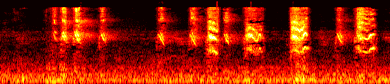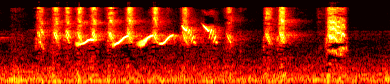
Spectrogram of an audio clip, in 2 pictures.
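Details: Female Double-collared seedeater (coleiro tui tui) calls used to warm up a male to sing for tournaments. Dense sharp, clicking chips dominate, with a short run of thin rising whistled notes midway and a few more near the end.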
